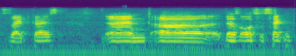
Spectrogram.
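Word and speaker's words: Zeitgeist: a video available uh it's called sist um it's spelled z e i uh uh t g e i s it's the German word zist and uh there's also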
